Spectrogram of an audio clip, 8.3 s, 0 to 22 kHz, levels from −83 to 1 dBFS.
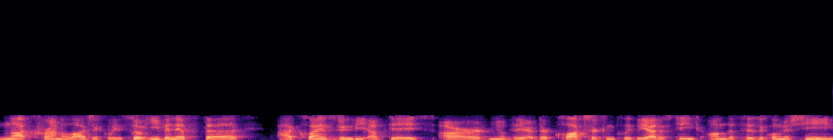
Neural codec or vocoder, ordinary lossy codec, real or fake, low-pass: codec, 16 kHz, 0.7 kbps, FocalCodec; AAC, 16 kbps; fake; 7.2 kHz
